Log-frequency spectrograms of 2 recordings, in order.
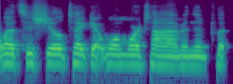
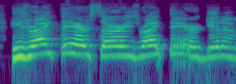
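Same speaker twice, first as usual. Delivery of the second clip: egging him on; 10 semitones higher than usual. Acted. Squire urging the knight to strike, excited high shout. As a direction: shout him on, pointing at the target.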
